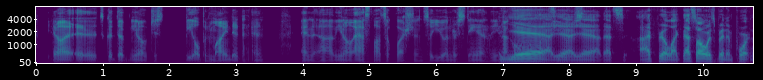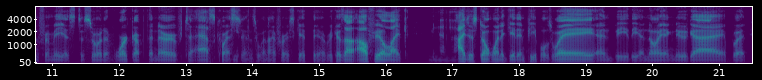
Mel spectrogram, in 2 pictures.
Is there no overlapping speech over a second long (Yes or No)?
No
